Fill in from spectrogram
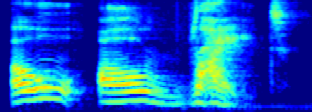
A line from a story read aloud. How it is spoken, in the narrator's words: said Henry crossly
